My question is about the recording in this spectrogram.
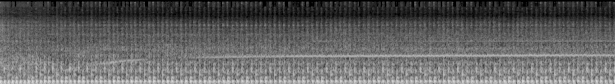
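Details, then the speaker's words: Mitsubishi L200 diesel with P0638 throttle fault and P1498 DPF overloaded, running flat: steady idle clatter with a faint thin buzz; the electronic throttle actuator buzzes but doesn't move despite 12 V and a 5 V signal, so it's dead. "Turn it off. Yeah, no movement. That's definitely dead. I can hear it buzzing."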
